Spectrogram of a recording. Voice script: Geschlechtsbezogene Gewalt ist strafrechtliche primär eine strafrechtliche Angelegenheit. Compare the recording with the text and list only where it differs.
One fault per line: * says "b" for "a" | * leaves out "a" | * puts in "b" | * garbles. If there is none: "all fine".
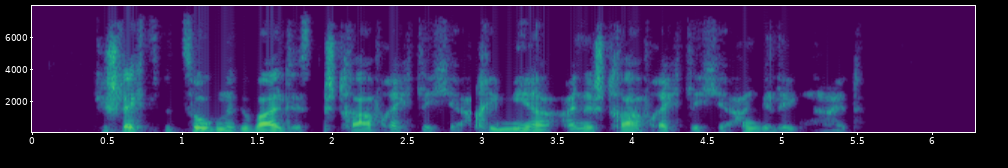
all fine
